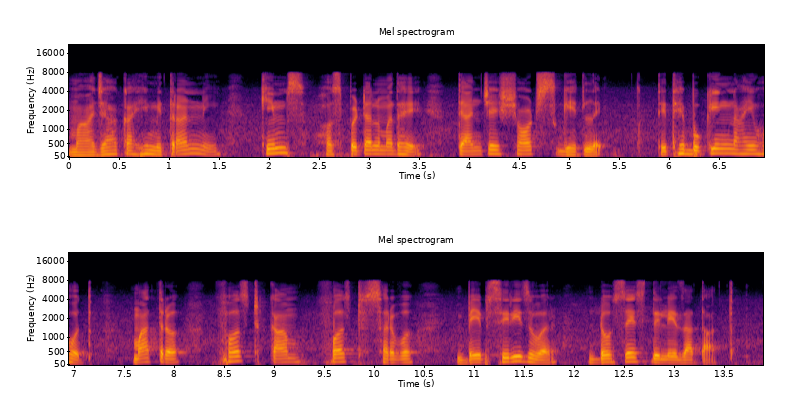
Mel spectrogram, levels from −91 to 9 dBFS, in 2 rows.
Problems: constant background noise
